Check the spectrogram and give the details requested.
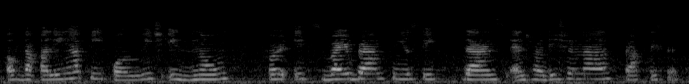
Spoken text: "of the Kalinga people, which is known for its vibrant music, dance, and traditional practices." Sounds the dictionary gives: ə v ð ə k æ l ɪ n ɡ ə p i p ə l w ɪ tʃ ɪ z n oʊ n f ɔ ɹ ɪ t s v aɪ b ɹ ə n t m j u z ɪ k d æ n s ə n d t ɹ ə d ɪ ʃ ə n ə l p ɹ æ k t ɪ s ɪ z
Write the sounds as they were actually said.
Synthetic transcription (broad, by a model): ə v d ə k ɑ l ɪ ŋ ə p i p ə l w ɪ tʃ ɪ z n oʊ n f ɔ ɹ ɪ t s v aɪ b ɹ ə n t m j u s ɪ k d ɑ n s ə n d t ɹ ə d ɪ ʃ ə n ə l p ɹ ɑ k t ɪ s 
